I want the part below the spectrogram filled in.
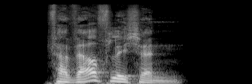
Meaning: inflection of verwerflich: 1. strong genitive masculine/neuter singular 2. weak/mixed genitive/dative all-gender singular 3. strong/weak/mixed accusative masculine singular 4. strong dative plural
- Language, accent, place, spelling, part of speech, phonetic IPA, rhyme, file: German, Germany, Berlin, verwerflichen, adjective, [fɛɐ̯ˈvɛʁflɪçn̩], -ɛʁflɪçn̩, De-verwerflichen.ogg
